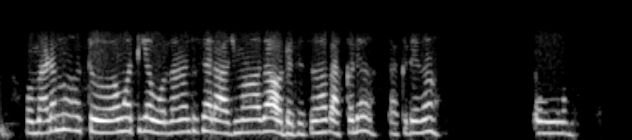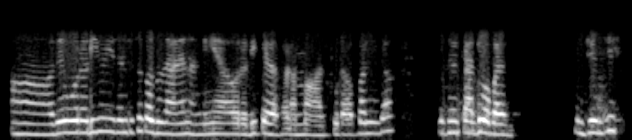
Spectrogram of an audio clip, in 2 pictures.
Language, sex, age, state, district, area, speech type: Dogri, female, 18-30, Jammu and Kashmir, Jammu, urban, conversation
